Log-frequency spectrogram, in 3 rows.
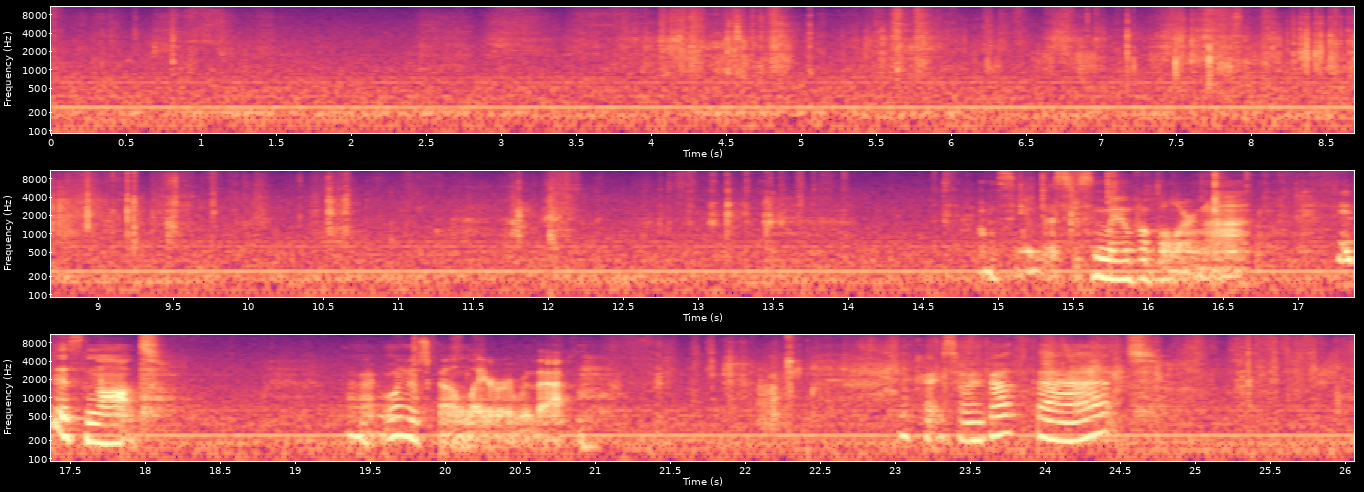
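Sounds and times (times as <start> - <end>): faint steady hum: 0.0 - 26.0
paper rustling and scraping: 2.5 - 14.0, 21.3 - 26.0.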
